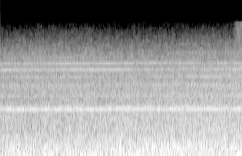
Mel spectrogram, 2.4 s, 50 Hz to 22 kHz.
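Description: A steady, dense roar from an AV-8B Harrier jet engine with water injection engaged, heard in the DCS flight simulator, holding constant and loud throughout with a faint high whine on top.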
